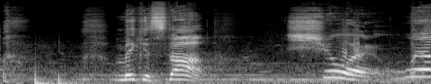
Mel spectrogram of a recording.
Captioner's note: the heartbeats become softer and softer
